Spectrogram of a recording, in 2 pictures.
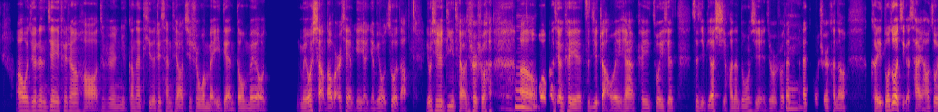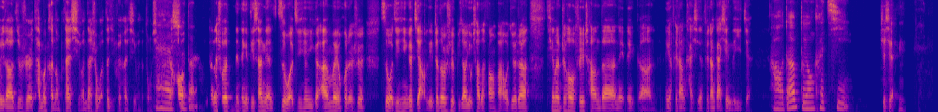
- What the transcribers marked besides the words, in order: laughing while speaking: "尤其是第一条就是说"; tapping
- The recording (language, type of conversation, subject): Chinese, advice, 我怎样才能把自我关怀变成每天的习惯？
